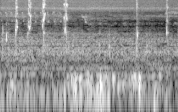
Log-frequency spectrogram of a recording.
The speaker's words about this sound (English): He says parrot babble is really very similar. Gibberish is a good descriptor.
